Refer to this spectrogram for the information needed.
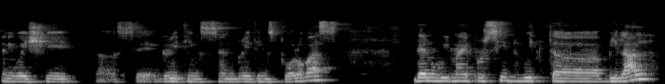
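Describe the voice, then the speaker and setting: A man's voice: medium pitch, fairly even intonation, a little slow, creaky. Hesitant man hosting a video call. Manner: hesitant, many filler sounds. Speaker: meeting host. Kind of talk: hosting an online meeting. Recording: muffled lo-fi video call audio.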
